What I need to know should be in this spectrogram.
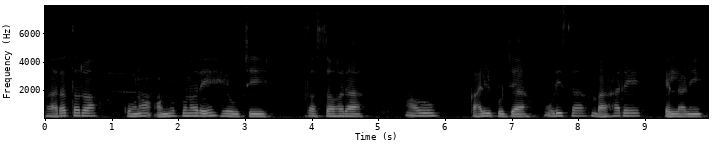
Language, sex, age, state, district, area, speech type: Odia, female, 30-45, Odisha, Cuttack, urban, spontaneous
